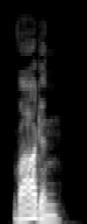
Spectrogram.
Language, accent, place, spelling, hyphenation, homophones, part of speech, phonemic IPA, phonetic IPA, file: German, Germany, Berlin, wagen, wa‧gen, vagen / Waagen / Wagen, verb, /ˈvaːɡən/, [ˈvaːɡŋ̩], De-wagen.ogg
- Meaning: 1. to dare (to do something, despite possible risks) 2. to dare to go, to venture (despite some perceived danger) 3. to risk (one's life, etc.)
